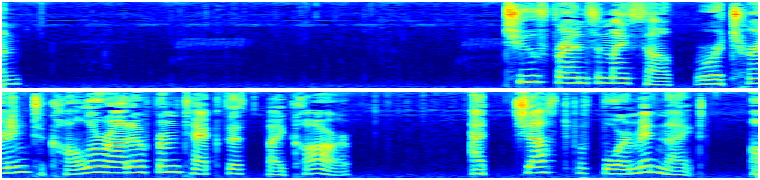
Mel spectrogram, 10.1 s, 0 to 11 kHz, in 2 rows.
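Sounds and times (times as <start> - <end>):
pulsed croaking call: 0.0 - 10.0
narrator speaking: 3.4 - 7.4, 8.2 - 9.7.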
